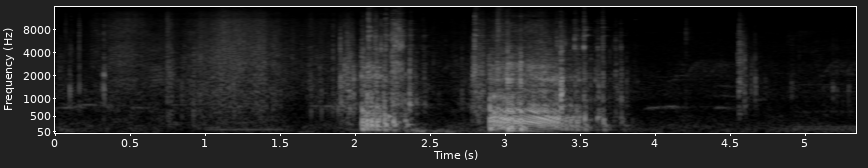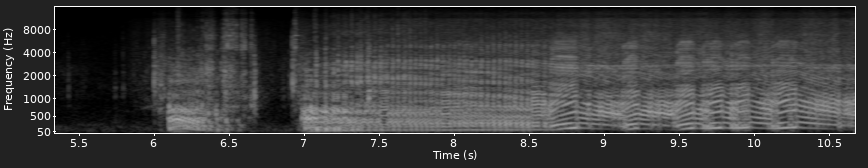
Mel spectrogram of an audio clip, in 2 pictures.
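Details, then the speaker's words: JPNTech 12-inch chainsaw started cold after storage with old fuel, full choke and primed five times: several pulls with gaps, then it catches and holds a strong, steady high two-stroke buzz; a normal cold start and run. "And so, what I'm going to do is I'm going to crank it up and show you how reliable or reliable it can be even after being in storage for a bit."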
